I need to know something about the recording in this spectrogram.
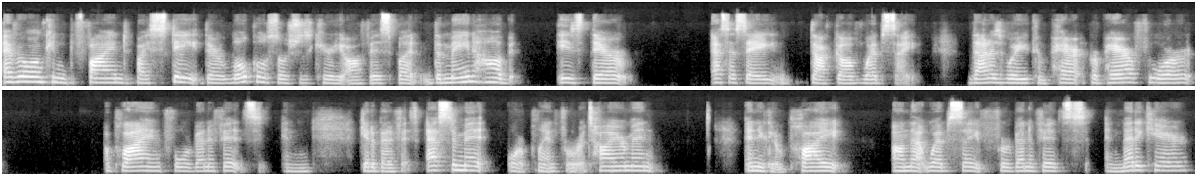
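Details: Adult woman speaking; normal speech.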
